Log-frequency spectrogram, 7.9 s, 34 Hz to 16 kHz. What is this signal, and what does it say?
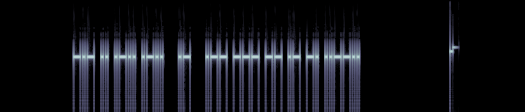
Morse code, heard as a keyed tone, about 34 wpm, 700 Hz. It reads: KILL A WOMAN?
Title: Sentences from Top 1400 Words 35wpm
